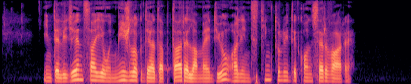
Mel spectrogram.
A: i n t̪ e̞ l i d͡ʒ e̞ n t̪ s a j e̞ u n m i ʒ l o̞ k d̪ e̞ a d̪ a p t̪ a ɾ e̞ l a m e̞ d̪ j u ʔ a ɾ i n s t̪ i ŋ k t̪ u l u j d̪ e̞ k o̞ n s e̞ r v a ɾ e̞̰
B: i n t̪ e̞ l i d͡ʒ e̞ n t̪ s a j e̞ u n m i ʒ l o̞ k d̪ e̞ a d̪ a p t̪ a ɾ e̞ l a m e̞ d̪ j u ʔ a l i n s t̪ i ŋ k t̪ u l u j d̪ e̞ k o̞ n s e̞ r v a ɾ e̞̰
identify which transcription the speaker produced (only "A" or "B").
B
